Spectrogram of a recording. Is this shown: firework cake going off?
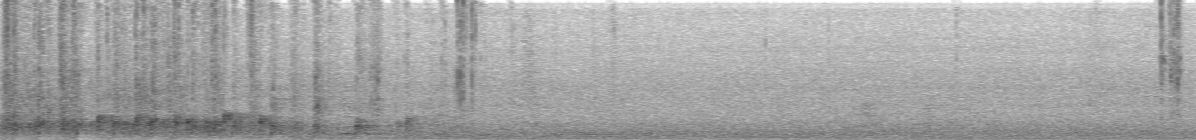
no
